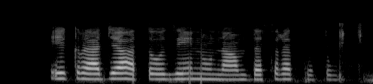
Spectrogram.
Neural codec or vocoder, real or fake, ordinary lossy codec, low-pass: none; real; MP3, 48 kbps; 7.2 kHz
